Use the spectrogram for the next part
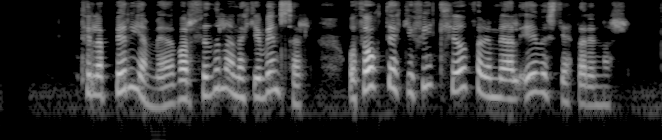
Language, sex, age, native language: Icelandic, female, 40-49, Icelandic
